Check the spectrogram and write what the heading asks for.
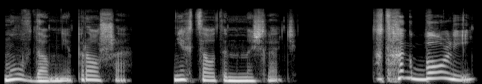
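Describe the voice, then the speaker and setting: A woman's voice: on the low side, fairly even intonation, a little slow, vocal fry, dark tone, dry recording, clean studio sound. A woman voicing a hurt, frightened young woman who pleads between sobs in an audiobook reading. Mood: sobbing.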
